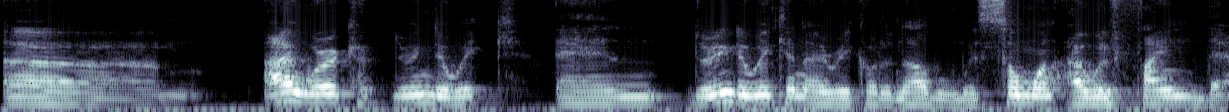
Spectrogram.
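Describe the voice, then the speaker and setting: A man speaks with a French accent in a fairly high voice, his pitch varying in an ordinary way. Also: moderate pace. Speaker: photographer, musician and actor. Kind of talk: interview. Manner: halting, many fillers.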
